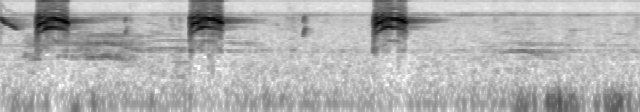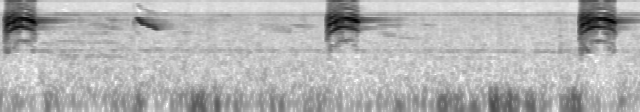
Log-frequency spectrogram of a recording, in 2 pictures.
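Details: Plain-throated sunbird, the kolibri kelapa, played as bait for wild birds: loud, piercing downslurred notes repeated roughly every one and a half seconds, with faint low rumbles between them.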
